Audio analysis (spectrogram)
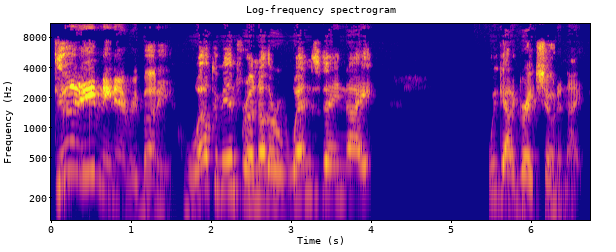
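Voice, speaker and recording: A man's voice: high voice, sing-song, normal speed, fairly bright tone. A man hosting a casual radio talk show, chatty and upbeat, with stammered restarts. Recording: slightly dull lo-fi sound.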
